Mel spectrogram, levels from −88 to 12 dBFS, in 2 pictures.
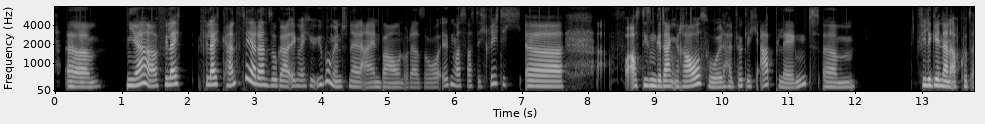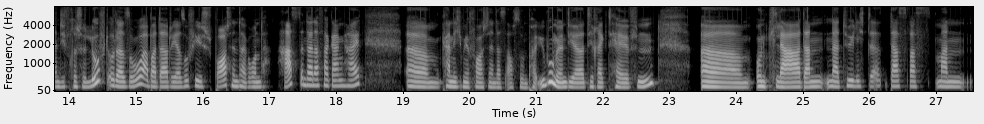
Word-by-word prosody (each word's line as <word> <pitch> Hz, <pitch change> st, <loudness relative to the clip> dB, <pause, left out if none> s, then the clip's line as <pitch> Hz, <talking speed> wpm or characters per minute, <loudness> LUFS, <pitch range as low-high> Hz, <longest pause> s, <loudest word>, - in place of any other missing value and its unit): Ähm, 170 Hz, 0 st, +1 dB, 0.4 s
ja, 215 Hz, -1 st, +4 dB
vielleicht 245 Hz, +5 st, +3 dB, 0.3 s
vielleicht 245 Hz, 0 st, +3 dB
kannst 225 Hz, -, -3 dB
du 465 Hz, -, +3 dB
ja 305 Hz, -, +6 dB
dann 235 Hz, -2 st, +3 dB
sogar 205 Hz, -3 st, -2 dB
irgendwelche 200 Hz, +1 st, -7 dB
Übungen 250 Hz, -, -4 dB
schnell 175 Hz, -2 st, -6 dB
einbauen 155 Hz, -1 st, -6 dB
oder 155 Hz, 0 st, -12 dB
so. 155 Hz, +1 st, -13 dB
Irgendwas, 205 Hz, -3 st, -8 dB
was 190 Hz, 0 st, -11 dB
dich 180 Hz, +7 st, -19 dB
richtig, 250 Hz, -3 st, -10 dB
äh, 195 Hz, -, -4 dB
af 185 Hz, -1 st, +3 dB, 0.9 s
aus 205 Hz, -, +2 dB
diesen 210 Hz, -2 st, +2 dB
Gedanken 190 Hz, -2 st, +2 dB
raus 210 Hz, +9 st, +3 dB
holt, 165 Hz, 0 st, -4 dB
halt 170 Hz, 0 st, -9 dB
wirklich 195 Hz, -3 st, -9 dB
ablenkt. 190 Hz, -, -5 dB
Ähm, 165 Hz, +1 st, -5 dB, 0.9 s
viele 220 Hz, -1 st, +3 dB
gehen 215 Hz, 0 st, +5 dB
dann 185 Hz, -3 st, +6 dB
auch -, -, 0 dB
kurz 185 Hz, -3 st, -7 dB
an 170 Hz, -, -3 dB
die 170 Hz, -, -5 dB
frische 175 Hz, 0 st, -6 dB
Luft 315 Hz, -, +2 dB
oder 185 Hz, -4 st, +2 dB
so, 185 Hz, +9 st, -1 dB
aber 195 Hz, -8 st, +2 dB
da 170 Hz, 0 st, +1 dB
du 170 Hz, -, -7 dB
ja 165 Hz, 0 st, -1 dB
so 190 Hz, +3 st, -5 dB
viel 195 Hz, -1 st, -3 dB
Sporthintergrund 170 Hz, -3 st, -2 dB, 0.2 s
hast 255 Hz, -, +1 dB
in 235 Hz, -, -2 dB
deiner 215 Hz, -1 st, +2 dB
Vergangenheit, 200 Hz, +3 st, -2 dB, 0.7 s
ähm, 165 Hz, -4 st, +2 dB
kann 180 Hz, -3 st, +1 dB
ich 170 Hz, +1 st, -2 dB
mir 160 Hz, -2 st, -2 dB
vorstellen, 160 Hz, -1 st, -4 dB
dass 150 Hz, 0 st, -7 dB
auch -, -, -8 dB
so 160 Hz, -, -10 dB
'n 140 Hz, -, -6 dB
paar -, -, -5 dB
Übungen 205 Hz, -, +5 dB
dir 155 Hz, -2 st, +1 dB
direkt 160 Hz, +1 st, -5 dB
helfen. 170 Hz, -, 0 dB, 0.7 s
Ähm, 160 Hz, -3 st, +5 dB
und 180 Hz, -1 st, +3 dB
klar, 165 Hz, -2 st, +5 dB
dann 170 Hz, +2 st, +1 dB
natürlich 185 Hz, +1 st, -1 dB
d 180 Hz, +2 st, -7 dB
das, 185 Hz, 0 st, -2 dB
was 180 Hz, 0 st, -5 dB
man 175 Hz, -1 st, -1 dB
180 Hz, 165 wpm, -24 LUFS, 165-205 Hz, 0.9 s, ja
